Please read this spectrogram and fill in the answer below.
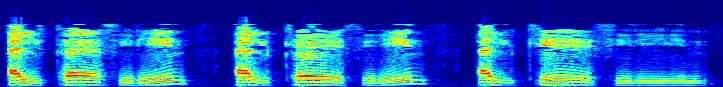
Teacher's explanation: مرة أخرى الفتح ثم التقليل ثم الإمالة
